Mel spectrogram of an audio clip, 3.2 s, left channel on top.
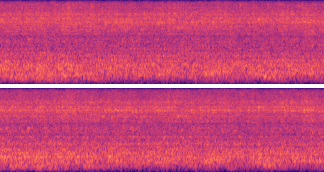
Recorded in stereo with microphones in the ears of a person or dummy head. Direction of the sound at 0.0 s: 10° right (ahead or behind).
